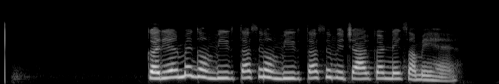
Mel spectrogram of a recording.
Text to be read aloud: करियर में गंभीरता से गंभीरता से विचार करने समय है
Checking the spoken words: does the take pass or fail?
pass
